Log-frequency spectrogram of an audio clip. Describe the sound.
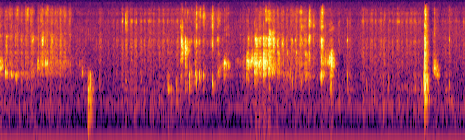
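Teeth are brushed with a toothbrush, giving soft, faint scrubbing strokes in irregular bursts with short pauses between them.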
